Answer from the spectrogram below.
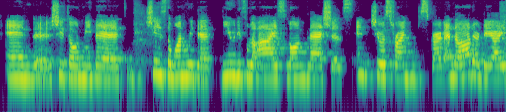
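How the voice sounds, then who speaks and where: A woman's voice: mid-range voice, bright, forceful tone, poor audio. A woman in her thirties from Iran, a guest in a casual interview, speaking earnestly and reflectively. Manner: earnest, reflective, with occasional light laughs.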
